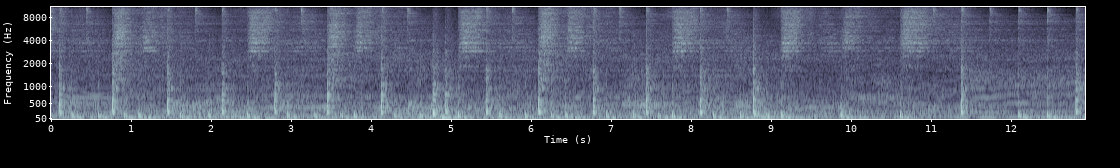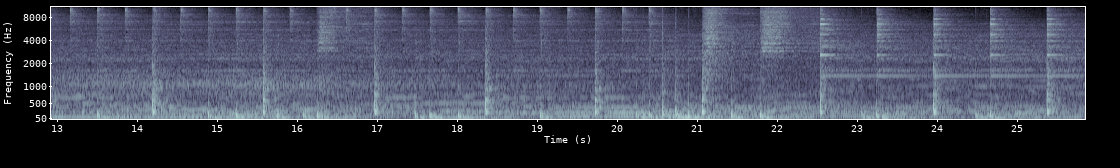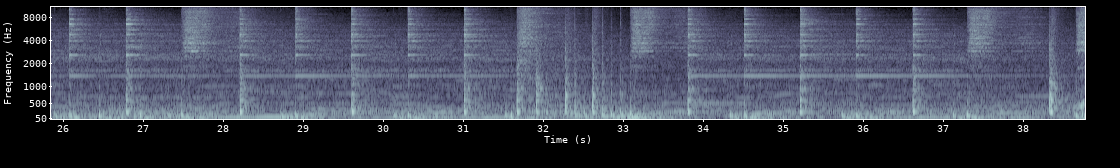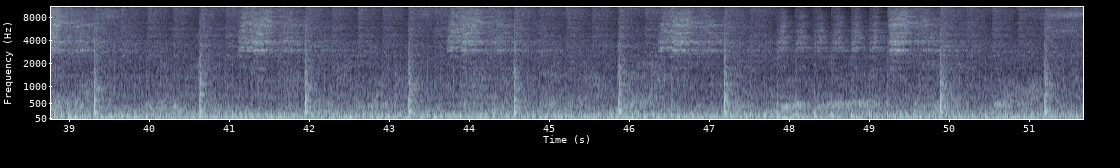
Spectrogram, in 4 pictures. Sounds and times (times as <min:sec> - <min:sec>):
Drum roll: 0:00.0 - 0:22.3, 0:38.4 - 0:51.6
Drum kit: 0:00.0 - 0:51.6.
